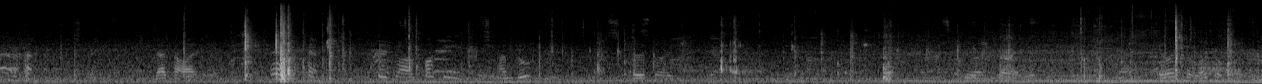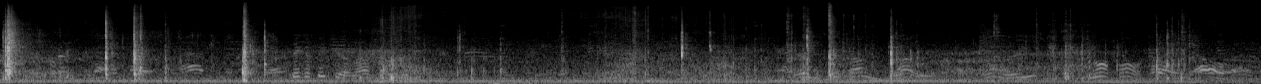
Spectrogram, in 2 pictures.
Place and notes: N Moore St, New York, NY, USA - Tribeca Skatepark, Pier25
Tribeca Skatepark, Hudson River Park Pier 25
NYC, New York, USA, June 2019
